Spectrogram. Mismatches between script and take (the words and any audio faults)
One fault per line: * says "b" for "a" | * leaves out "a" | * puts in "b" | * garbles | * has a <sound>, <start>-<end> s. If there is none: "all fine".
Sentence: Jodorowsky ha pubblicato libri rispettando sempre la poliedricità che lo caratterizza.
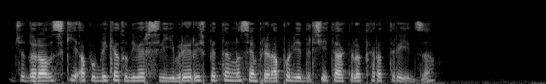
* puts in "diversi"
